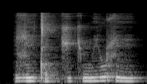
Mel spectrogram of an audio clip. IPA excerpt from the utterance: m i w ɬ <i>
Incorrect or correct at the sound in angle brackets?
correct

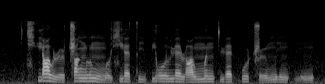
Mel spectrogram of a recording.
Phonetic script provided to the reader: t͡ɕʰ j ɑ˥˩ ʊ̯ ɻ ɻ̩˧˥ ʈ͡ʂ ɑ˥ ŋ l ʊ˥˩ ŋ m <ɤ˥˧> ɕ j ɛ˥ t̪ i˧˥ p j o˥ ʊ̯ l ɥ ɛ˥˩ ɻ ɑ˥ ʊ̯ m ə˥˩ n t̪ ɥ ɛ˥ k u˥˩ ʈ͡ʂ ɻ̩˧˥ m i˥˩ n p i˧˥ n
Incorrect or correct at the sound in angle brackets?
incorrect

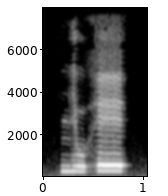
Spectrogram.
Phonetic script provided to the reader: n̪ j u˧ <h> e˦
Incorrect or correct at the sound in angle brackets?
correct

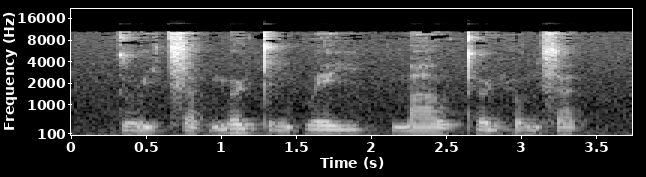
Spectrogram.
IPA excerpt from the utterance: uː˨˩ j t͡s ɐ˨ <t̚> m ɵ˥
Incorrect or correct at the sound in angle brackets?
incorrect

